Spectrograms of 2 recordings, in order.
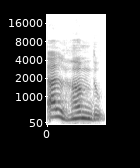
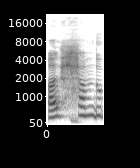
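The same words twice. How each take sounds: First: The h is a plain, light sound. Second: The h is a breathy, throaty sound. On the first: The speaker calls it wrong. "गलत हो गया, माना बदल गया" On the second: The speaker calls it right. "सांस की आवाज वाला"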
